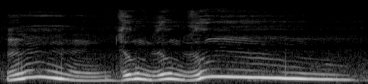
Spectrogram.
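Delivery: humming toy-motor zoom; drawn-out zoom, swelling up then gliding down; imitated engine zoom. Playing with a toy bike, imitated engine zoom.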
